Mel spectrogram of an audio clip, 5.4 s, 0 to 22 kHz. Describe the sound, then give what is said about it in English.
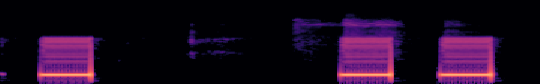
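Three steady phone keypad tones sound alone as a caller presses 3 in an automated phone menu to reach agriculture and pet supplies, one first and then two more in quick succession after a pause, each a loud, sustained mid-pitched beep lasting about half a second. “For agriculture or pet supplies, press 3. Or to I'm going to go with 3.”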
